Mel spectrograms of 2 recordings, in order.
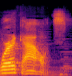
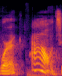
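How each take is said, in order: First: The stress is on the first part, work. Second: The stress is on the second part, out. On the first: It is the noun, a workout. "要重读前面这个动词" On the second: It is the verb, to work out. "重读这个介词out"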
